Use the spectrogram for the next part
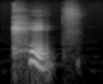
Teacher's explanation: and this sound is not aspirated just as in the English word kids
